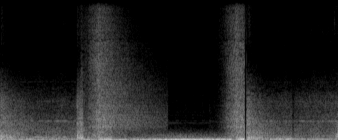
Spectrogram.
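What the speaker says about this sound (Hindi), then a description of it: "यह गोला दाग देता है, जिसके बाद जोरदार धमाका होता है" Rocket launcher fired at a Merkava tank: two loud, broadband blasts with roaring tails, the second a sharp explosion followed by lingering rumble.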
